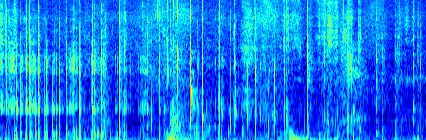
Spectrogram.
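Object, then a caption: Small cardboard gift box. A small, hollow teal cardboard gift box with a satin ribbon is held close to the microphone and tapped and scratched with fingertips and nails. Quick, dry taps and scratchy, crinkly rustles follow one another rapidly, carried mostly by dull low thuds with a short mid-range tick. A few firmer knocks stand out near the two- and three-and-a-half-second marks.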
